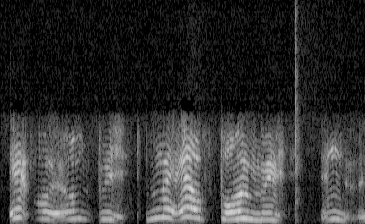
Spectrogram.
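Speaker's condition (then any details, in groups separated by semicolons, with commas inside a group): Cerebral palsy; friend Judy interprets and repeats her answers for listeners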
